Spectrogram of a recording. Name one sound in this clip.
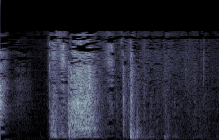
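An elderly man speaks in surprise.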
